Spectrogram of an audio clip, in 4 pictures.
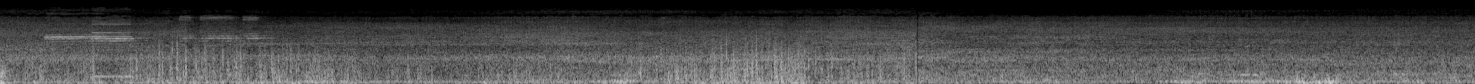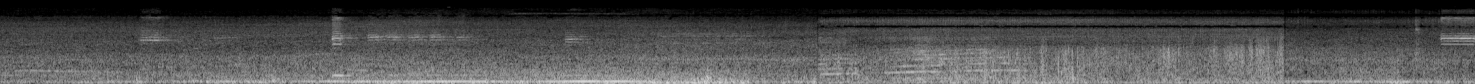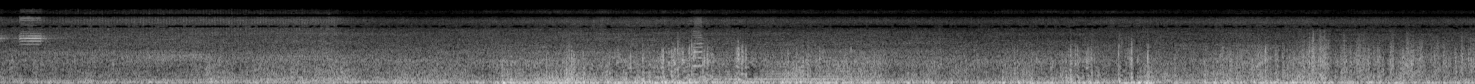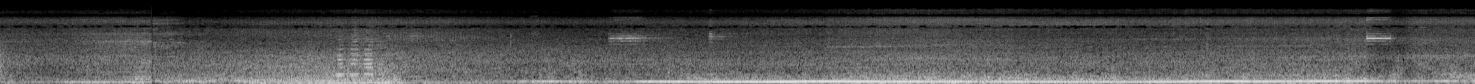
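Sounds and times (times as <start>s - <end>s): car horn toots: 47.6s - 48.2s, 57.9s - 58.3s.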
